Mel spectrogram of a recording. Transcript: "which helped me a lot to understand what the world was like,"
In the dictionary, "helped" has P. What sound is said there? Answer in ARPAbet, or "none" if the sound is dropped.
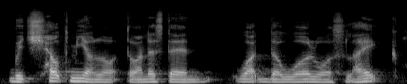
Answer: P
